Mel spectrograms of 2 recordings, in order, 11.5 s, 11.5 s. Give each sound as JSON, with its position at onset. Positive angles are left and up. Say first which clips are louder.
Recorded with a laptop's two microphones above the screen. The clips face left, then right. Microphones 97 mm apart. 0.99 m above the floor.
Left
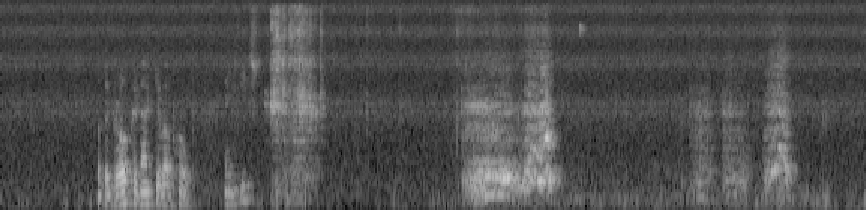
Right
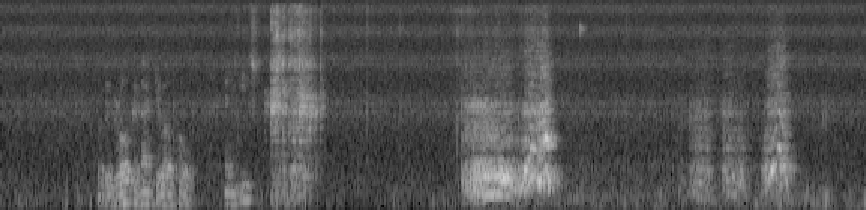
{"t": 1.3, "sound": "a man speaking", "louder": "left 9 dB", "side_deg": 65, "distance_m": 0.8}
{"t": 3.5, "sound": "crushing", "louder": "right 3 dB", "side_deg": -60, "distance_m": 5.5}
{"t": 6.1, "sound": "a zipper", "louder": "right 2 dB", "side_deg": -85, "distance_m": 5.0}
